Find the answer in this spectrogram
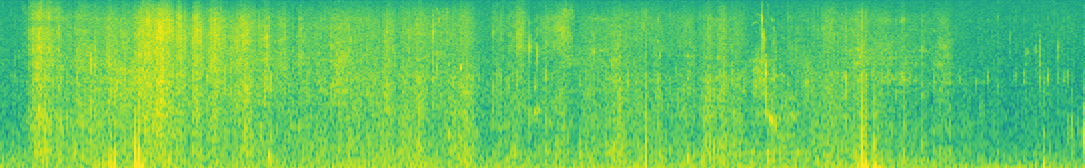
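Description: Close-miked chewing and mouth sounds of a man eating, with scattered small clicks and soft rustles that come and go.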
